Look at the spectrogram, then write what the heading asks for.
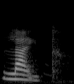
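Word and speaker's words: lithe: Okay, द next we have लाइथ. ठीक है, इसे प्रोनाउंस करना है जैसे कि हम लाइव टेलीकास्ट बोलते हैं ना, तो वैसे ही बोलना है लाइथ.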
